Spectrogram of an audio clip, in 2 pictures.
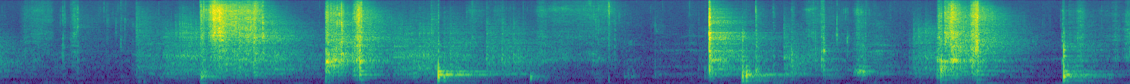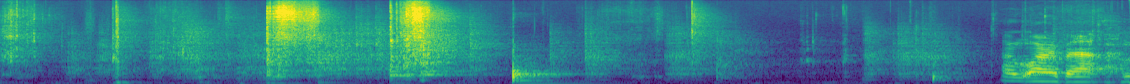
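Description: A man scrapes a tool against a plaster ceiling in short, rough strokes.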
